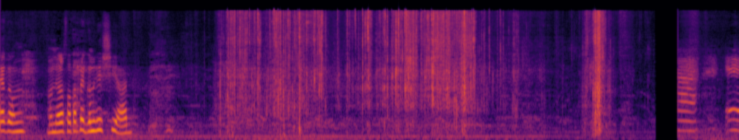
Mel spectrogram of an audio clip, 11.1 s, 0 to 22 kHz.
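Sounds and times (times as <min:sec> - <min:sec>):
plastic snack bags crinkling: 0:03.1 - 0:09.4.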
